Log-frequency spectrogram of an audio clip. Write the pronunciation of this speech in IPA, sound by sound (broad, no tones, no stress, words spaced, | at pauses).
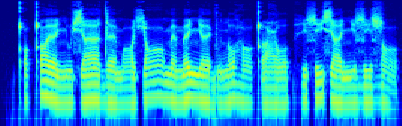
qʼuqʼɛː ɲuɕæː dɛːmɑːçɑː mɛmɛ ɲɛːɡunɔ ɦɑːqʼiʕɔ | hiɬi ɕæːɲiɮi ɮɑ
